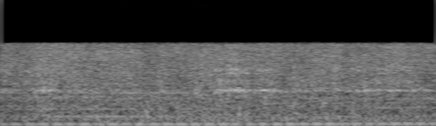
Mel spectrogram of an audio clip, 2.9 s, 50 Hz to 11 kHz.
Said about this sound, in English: climb aboard an EMD SD-60 freight heading east over the mighty Sierra Nevada.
